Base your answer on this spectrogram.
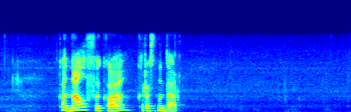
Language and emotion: Russian, neutral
